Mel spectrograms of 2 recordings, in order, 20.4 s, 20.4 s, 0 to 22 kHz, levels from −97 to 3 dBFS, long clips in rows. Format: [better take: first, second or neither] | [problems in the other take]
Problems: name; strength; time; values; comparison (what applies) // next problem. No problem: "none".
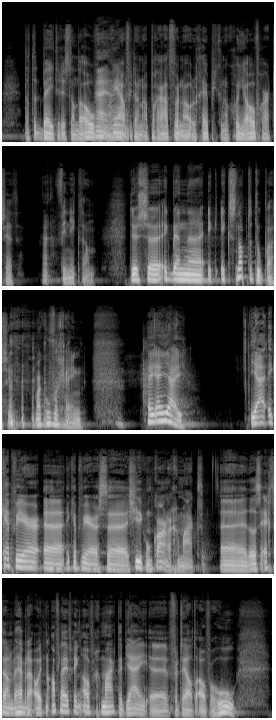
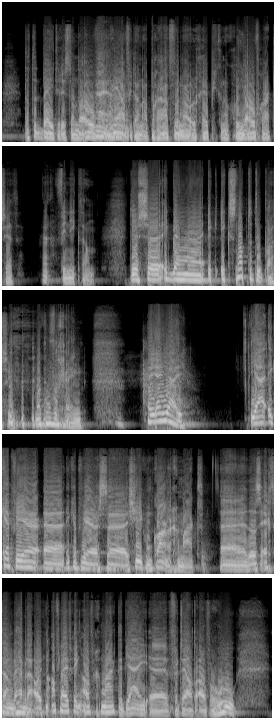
first | distortion; heavy; 13% of the sound clipped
